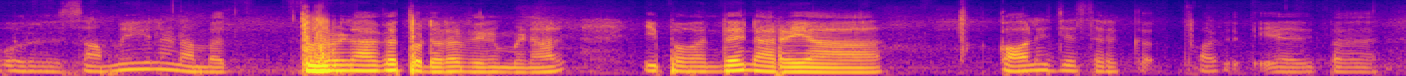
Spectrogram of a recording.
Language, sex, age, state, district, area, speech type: Tamil, male, 18-30, Tamil Nadu, Perambalur, urban, spontaneous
